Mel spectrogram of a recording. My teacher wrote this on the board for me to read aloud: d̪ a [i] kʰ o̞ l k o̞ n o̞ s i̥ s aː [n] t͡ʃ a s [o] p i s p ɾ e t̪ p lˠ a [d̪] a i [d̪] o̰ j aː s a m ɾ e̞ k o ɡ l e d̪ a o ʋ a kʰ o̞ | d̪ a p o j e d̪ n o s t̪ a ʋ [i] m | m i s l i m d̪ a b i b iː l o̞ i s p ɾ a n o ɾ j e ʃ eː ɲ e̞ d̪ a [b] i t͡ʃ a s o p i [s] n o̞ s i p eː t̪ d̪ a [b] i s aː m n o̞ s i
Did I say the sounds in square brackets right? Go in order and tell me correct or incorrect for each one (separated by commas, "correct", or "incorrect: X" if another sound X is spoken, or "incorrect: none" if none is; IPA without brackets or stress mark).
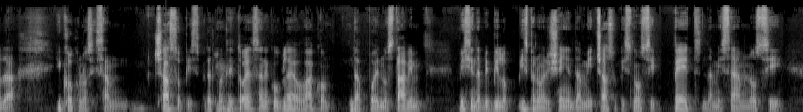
correct, incorrect: m, correct, incorrect: t̪, incorrect: t̪, correct, incorrect: m, correct, incorrect: m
